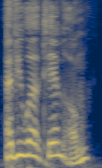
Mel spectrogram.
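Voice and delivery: high, bright, friendly question; bubbly posh girl voice; chirpy posh voice. Acted. Robin's put-on chirpy persona.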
